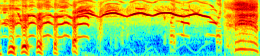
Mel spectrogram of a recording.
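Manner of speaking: long high-pitched laugh. Real, not acted. Uncle cracking up long and high after his own joke.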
